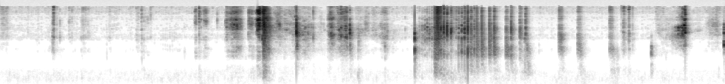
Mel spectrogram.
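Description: Long nails tap and rub along the page edge of an open glossy paper magazine, then a hand turns the page. Quiet, scattered bright clicks build into crisp, papery scraping and rustling bursts that are almost entirely high-pitched with no low end, followed by short taps and rubs.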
